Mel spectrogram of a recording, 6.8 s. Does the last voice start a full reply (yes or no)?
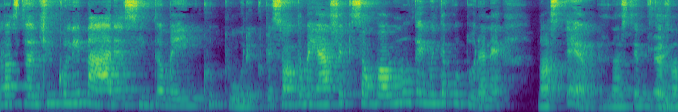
no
